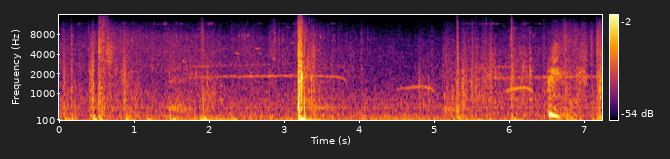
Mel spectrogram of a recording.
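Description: Heavy footsteps crunch on stone and dirt.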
